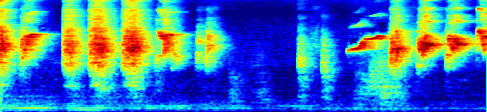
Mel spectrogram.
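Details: Javan myna singing for a training recording meant to get caged birds singing: loud rasping squawks in a rapid run, a short pause, then a string of clearer whistled notes.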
